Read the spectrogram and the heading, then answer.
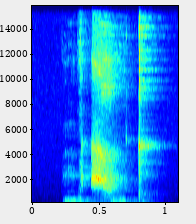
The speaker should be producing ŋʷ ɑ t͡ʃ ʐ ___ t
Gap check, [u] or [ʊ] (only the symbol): u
